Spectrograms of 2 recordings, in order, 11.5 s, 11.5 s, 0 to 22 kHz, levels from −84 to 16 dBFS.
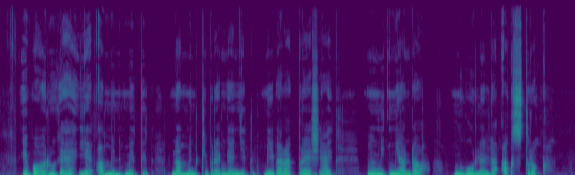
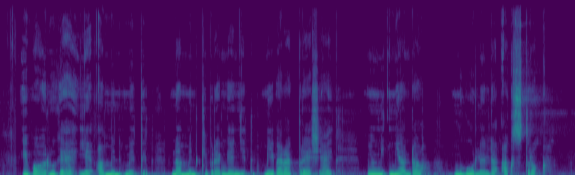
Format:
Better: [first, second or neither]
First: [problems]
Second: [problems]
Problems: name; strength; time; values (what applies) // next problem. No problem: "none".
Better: first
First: none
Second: room echo; dies away in 1.4 s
